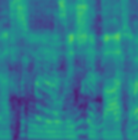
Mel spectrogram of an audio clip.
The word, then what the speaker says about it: Katsuyori Shibata: Katsuyori Shibata. Manchmal spricht man das U und manchmal nicht.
